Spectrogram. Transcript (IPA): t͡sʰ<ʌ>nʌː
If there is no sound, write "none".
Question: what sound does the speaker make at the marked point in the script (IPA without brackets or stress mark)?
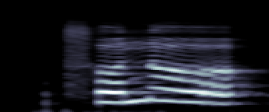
ʌ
